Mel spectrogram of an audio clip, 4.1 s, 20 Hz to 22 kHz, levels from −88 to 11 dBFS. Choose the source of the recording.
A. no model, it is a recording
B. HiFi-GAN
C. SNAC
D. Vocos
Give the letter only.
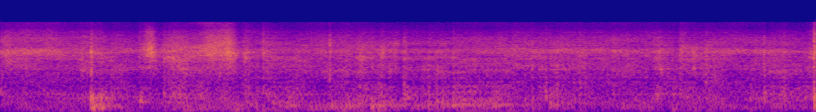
C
